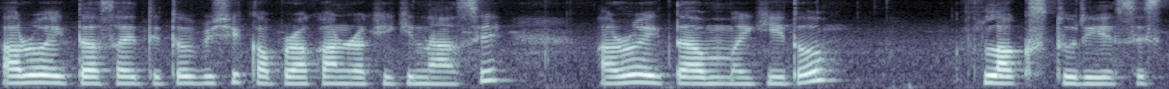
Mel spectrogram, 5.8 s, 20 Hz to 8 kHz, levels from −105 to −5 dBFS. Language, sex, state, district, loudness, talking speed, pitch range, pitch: Nagamese, female, Nagaland, Dimapur, -20 LUFS, 175 wpm, 215-240 Hz, 220 Hz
